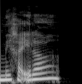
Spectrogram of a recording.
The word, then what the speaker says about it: Michaela: Michaela, äh, das H in Michaela wird wie das CH in Ach ausgesprochen.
